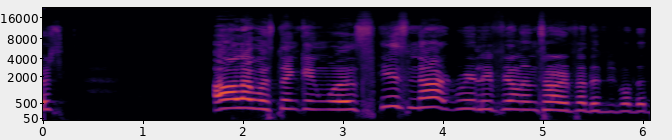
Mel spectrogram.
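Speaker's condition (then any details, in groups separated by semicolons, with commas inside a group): Cerebral palsy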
